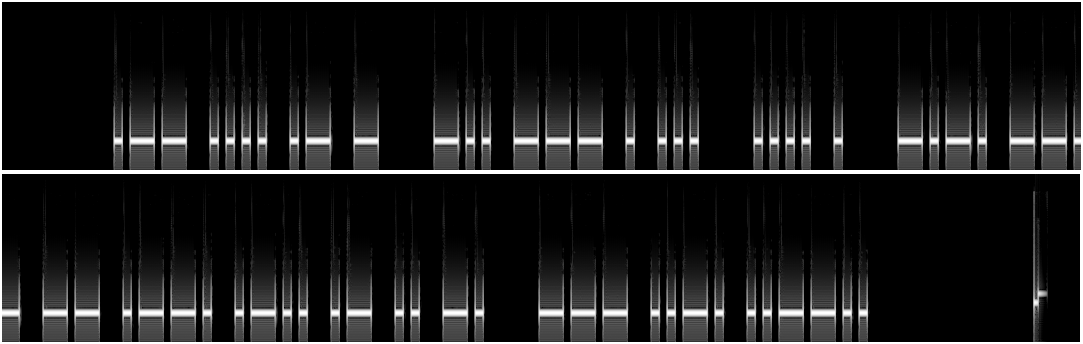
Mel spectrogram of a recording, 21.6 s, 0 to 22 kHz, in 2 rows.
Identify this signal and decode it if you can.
Morse code, heard as a keyed tone, about 15 wpm, 700 Hz. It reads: WHAT DOES HE COMPLAIN OF?
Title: Sentences from Top 1300 Words 15wpm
